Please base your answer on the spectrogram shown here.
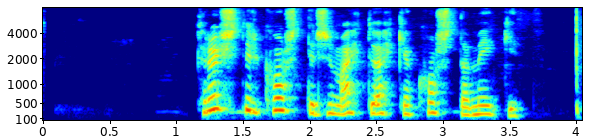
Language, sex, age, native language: Icelandic, female, 20-29, Icelandic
